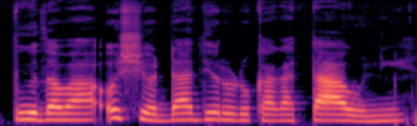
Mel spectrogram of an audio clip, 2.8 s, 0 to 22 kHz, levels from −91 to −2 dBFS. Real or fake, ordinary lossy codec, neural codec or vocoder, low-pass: real; none; none; none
